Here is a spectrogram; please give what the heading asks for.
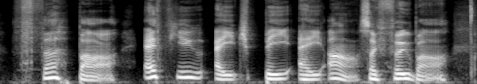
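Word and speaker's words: FUBAR: So it should be FUHBAR. FUHBAR. It should be FUHBAR, and it's a shame because that's an easy one.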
